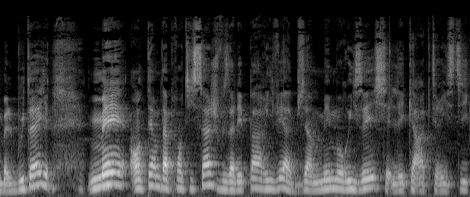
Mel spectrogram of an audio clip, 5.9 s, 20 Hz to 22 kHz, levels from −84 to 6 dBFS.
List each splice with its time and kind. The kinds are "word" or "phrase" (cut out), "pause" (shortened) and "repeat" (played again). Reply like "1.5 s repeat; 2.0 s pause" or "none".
1.6 s word

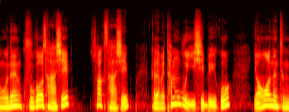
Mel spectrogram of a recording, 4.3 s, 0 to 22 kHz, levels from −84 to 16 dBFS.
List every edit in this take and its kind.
none

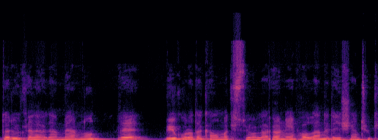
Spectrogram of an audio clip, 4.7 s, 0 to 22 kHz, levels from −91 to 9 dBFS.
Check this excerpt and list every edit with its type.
2.3 s word

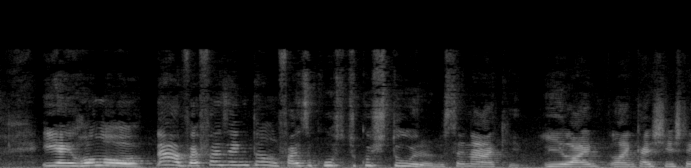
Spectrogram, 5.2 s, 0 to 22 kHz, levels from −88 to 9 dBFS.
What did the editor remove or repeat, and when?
none

